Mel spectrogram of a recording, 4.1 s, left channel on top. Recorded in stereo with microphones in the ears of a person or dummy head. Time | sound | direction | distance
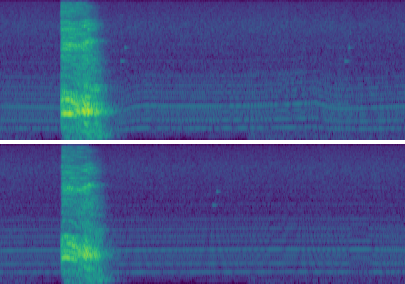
0.6 | a shout | 80° left | 1.4 m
